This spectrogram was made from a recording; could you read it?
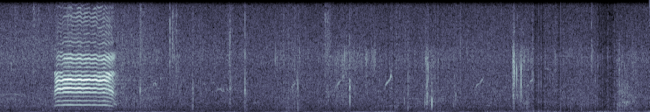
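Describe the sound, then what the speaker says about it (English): Livestock bleat once loudly and close at a cattle drive through a Kenyan creekside village, a short series of pulsed cries over steady wind rumble and faint animal and ambient noise. "Yeah, the afternoon cattle drive."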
